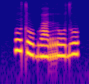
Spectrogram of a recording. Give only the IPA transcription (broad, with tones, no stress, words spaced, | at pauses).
o˦toː˨ ɡʷaː˨ roː˨do˦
